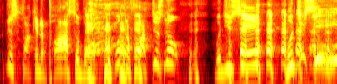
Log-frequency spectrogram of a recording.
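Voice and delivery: high, rising, hammed-up incredulous outburst; retold shock, voice jumping up; stunned disbelief. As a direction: build to a loud, laughing 'come again?'. Retold shocked reaction to test results.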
